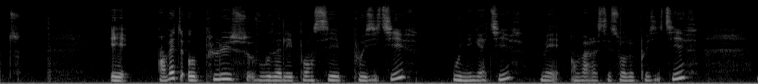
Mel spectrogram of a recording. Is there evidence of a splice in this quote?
no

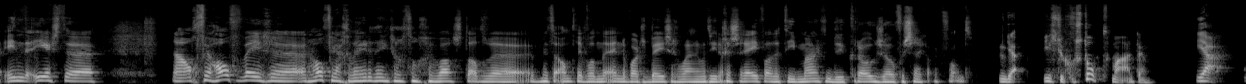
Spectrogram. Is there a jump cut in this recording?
yes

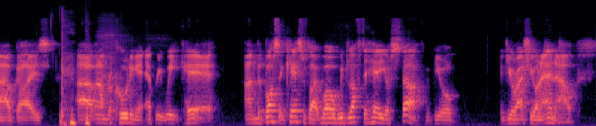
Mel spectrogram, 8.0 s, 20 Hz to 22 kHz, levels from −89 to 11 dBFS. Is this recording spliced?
no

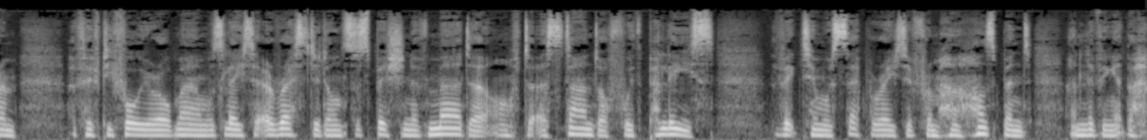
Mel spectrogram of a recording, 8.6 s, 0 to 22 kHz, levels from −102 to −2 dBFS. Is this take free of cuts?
yes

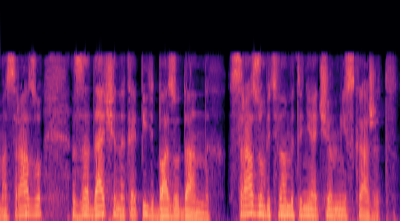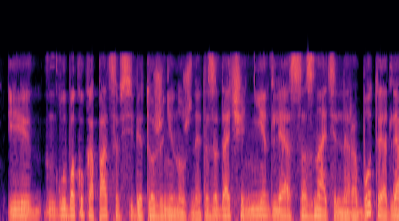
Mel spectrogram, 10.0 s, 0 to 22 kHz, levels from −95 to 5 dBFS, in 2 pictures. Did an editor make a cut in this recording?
yes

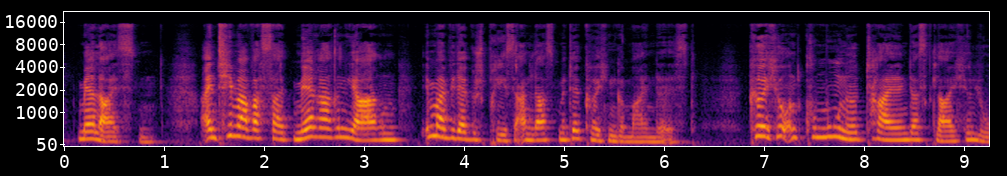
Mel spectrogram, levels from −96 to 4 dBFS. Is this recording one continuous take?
yes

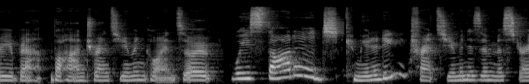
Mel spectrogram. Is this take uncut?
no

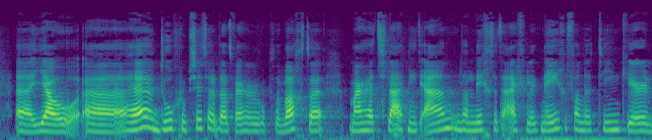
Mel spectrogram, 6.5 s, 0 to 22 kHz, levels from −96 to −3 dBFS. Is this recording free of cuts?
yes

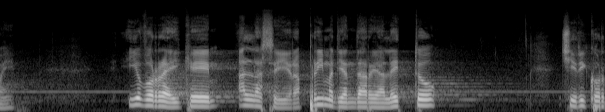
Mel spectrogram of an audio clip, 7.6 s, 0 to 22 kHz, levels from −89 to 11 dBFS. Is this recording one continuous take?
yes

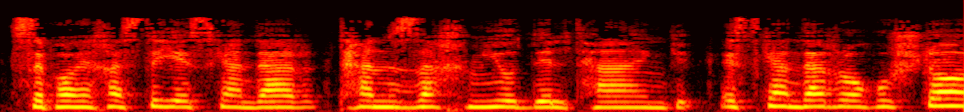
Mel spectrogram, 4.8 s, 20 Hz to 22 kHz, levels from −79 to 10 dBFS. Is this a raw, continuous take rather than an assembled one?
no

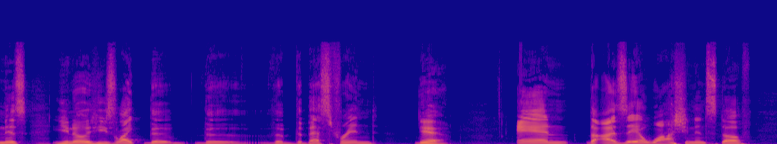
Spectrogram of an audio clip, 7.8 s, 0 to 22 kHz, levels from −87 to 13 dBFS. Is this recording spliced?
no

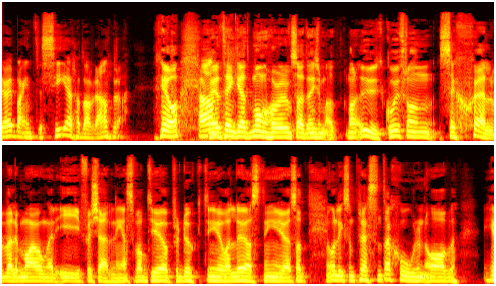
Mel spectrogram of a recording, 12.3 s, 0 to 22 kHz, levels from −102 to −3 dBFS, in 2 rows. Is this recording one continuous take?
no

